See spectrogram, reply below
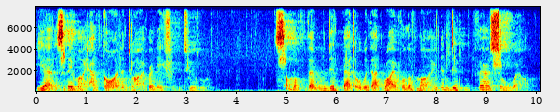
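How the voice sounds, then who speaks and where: Cast: a woman as a calm, imposing kaiju queen, lordly and unhurried, lowish voice with long hall reverb. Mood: probing. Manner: slow, measured, lordly speech. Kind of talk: audio roleplay. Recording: echoey reverb with ambient noise.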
